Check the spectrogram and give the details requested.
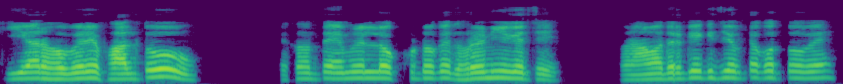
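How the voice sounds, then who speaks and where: A man voicing a sly young male friend in a comic cartoon, talking in a fast, wheedling way. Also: very high voice, steady tone, a bit bright, no room sound, muffled recording.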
